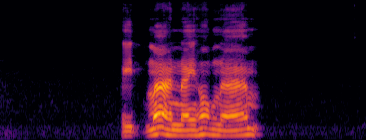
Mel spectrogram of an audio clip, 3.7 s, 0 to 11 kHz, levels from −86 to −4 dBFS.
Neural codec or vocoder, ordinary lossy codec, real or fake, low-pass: none; none; real; none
